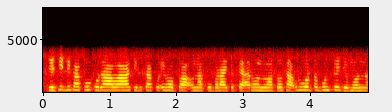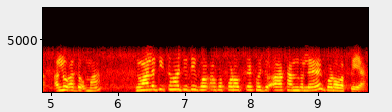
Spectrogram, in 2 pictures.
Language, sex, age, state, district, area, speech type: Santali, female, 45-60, West Bengal, Birbhum, rural, conversation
